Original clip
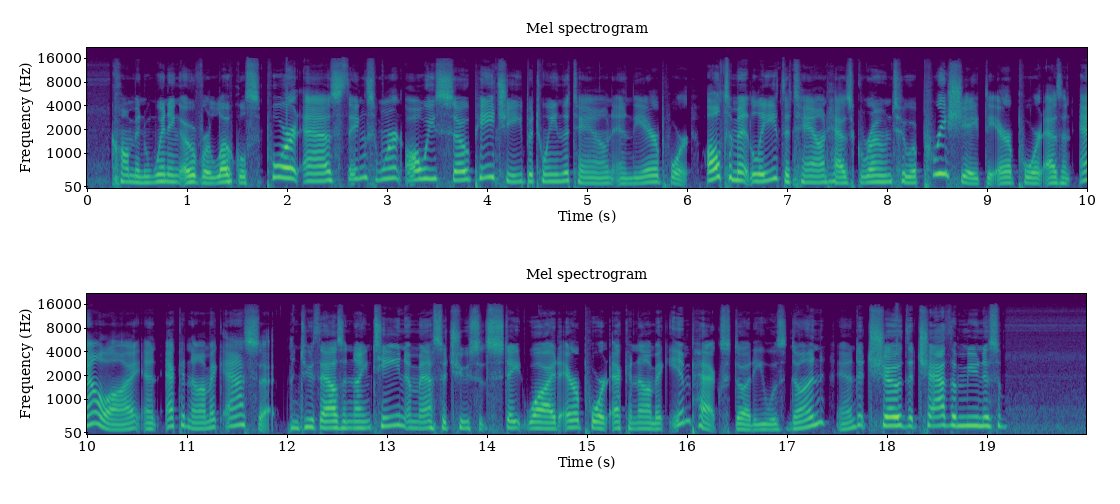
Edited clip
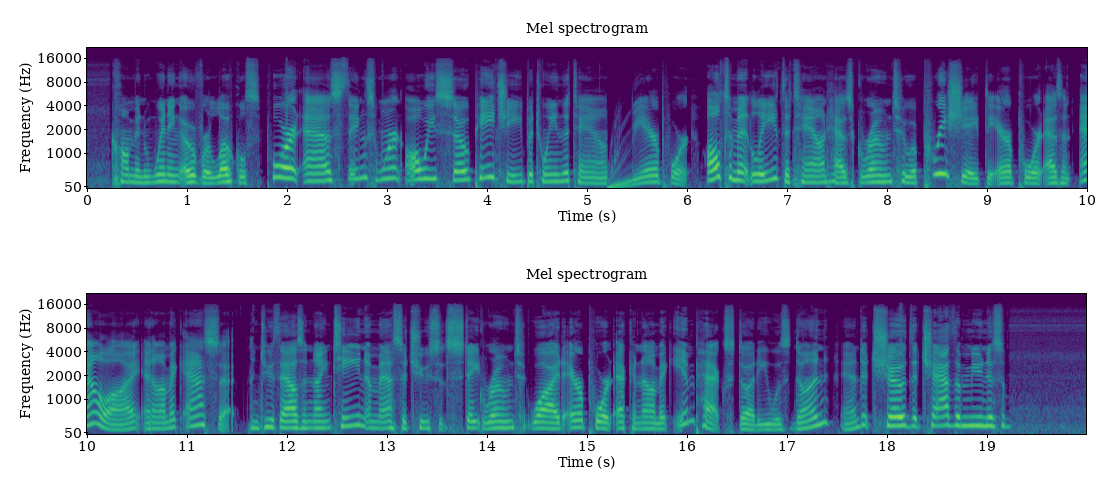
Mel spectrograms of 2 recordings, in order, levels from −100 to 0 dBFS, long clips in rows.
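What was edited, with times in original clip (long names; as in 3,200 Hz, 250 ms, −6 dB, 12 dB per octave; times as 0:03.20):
0:01.50–0:01.86: fade out, to −13.5 dB
0:05.19: tape start 0.34 s
0:07.71–0:08.15: duplicate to 0:14.33
0:10.63–0:11.03: remove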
